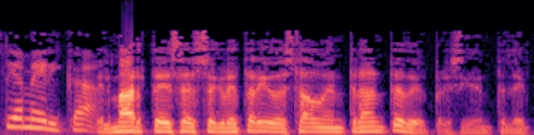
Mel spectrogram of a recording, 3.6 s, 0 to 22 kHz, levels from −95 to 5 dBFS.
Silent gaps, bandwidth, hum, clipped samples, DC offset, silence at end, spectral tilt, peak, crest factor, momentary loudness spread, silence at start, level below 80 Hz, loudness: none; 8.8 kHz; none; under 0.1%; under 0.1%; 0.05 s; -6.5 dB/octave; 0 dBFS; 16 dB; 16 LU; 0.05 s; -44 dBFS; -15 LUFS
